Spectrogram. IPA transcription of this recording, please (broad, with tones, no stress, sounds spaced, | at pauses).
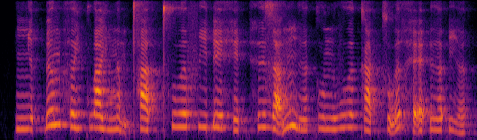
ɲ ə˨˩ t̚ ɗ əː˧ m h ə˨˩ j k w a˨˩ j n ə̰˧˨ m t̪ʰ a˨˩ t̚ t̪ʰ u˧ ə̯ f i˧ ɗ e˧ h e˨˩ t̚ h ɨ˧ z a̰˧˥ n ŋ ɨ˨˦ ə̯ k u˧ n v u˧ ə̯ k a˨˩ k̚ s ṵ˧˥ ə̯ h ɛ̰˧˥ ʔ ɨ˨˦ ə̯ ʔ i˧˩˨ ə̯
